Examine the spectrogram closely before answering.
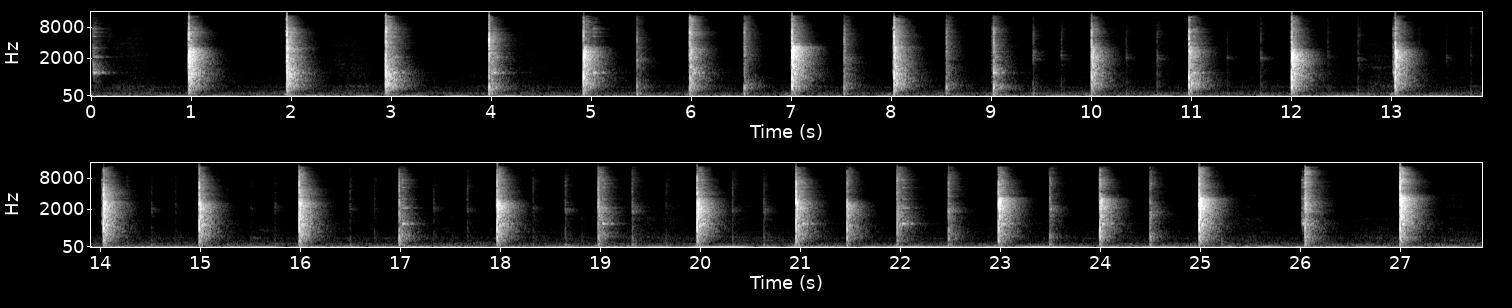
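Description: Hand claps in a steady pulse of about one beat a second. The number of claps per beat steps up from one to four and then back down, a rhythm-switching exercise.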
